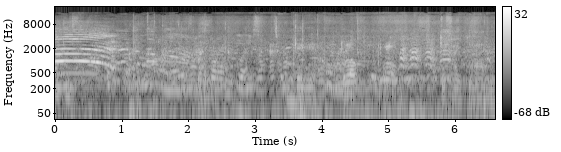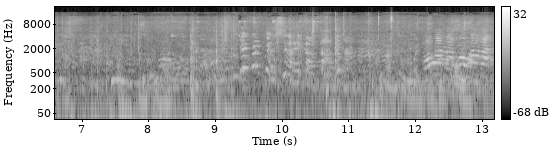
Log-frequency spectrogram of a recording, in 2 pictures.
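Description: A crowd of women and men chatter nearby.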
